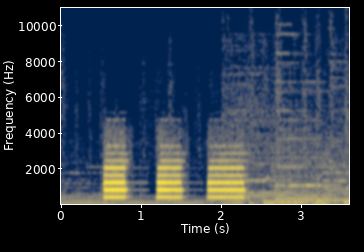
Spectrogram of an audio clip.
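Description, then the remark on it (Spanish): Three short, loud car horn honks from a Citroën in quick succession, the last one held slightly longer, followed by quieter background sound. “vamos a darle tres toquecitos cortos, Luna, a ver cómo suena ese coche”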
